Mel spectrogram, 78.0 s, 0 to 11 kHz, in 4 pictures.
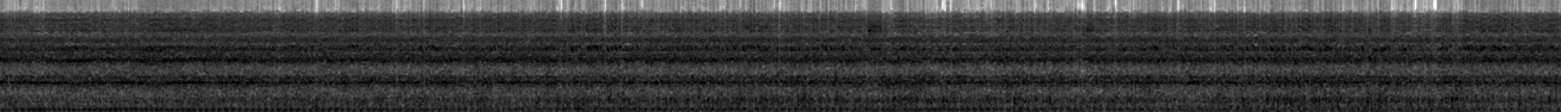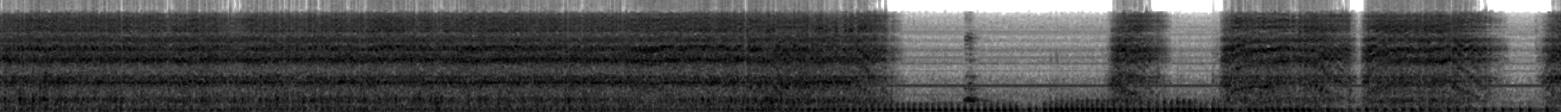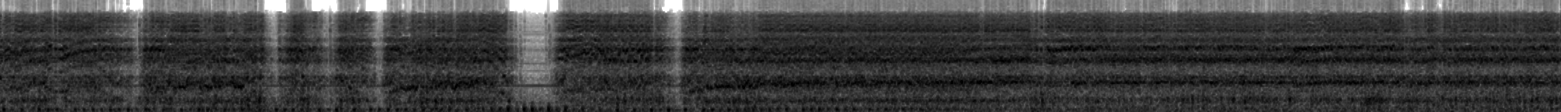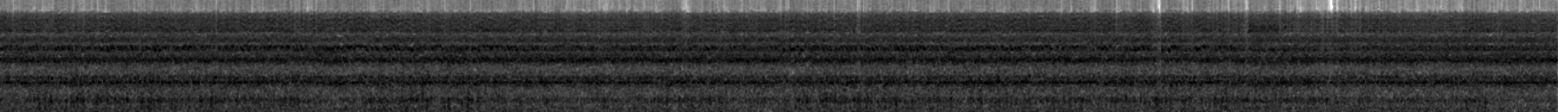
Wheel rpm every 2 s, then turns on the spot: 230, 230, 230, 230, 230, 230, 230, 230, 230, 230, 230, 230, 230, 230, 220, 70, 10, 90, 140, 80, 130, 90, 150, 130, 190, 220, 230, 230, 230, 230, 230, 230, 230, 230, 240, 230, 230, 230, 230.
30-32 46-48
